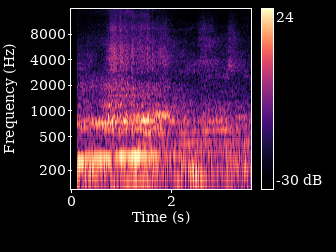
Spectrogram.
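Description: A sports car engine roars loudly as the car drives past.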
